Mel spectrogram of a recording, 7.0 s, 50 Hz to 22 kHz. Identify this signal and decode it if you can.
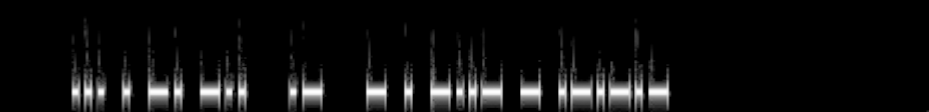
Morse code, heard as a keyed tone, about 25 wpm, 690 Hz. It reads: SEND A TEXT.
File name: Easy Sentences with Hints - 25wpm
